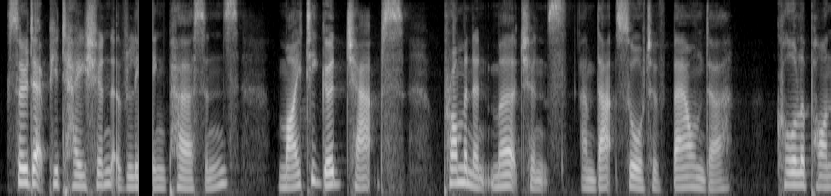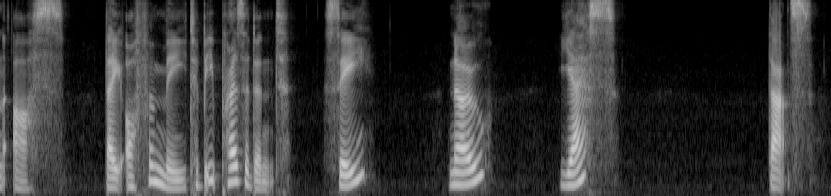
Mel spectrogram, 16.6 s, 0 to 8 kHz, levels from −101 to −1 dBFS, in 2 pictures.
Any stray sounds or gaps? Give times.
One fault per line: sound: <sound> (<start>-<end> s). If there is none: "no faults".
sound: dropout (1.4-1.5 s)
